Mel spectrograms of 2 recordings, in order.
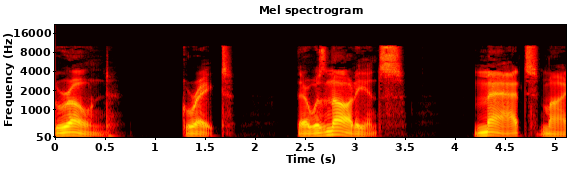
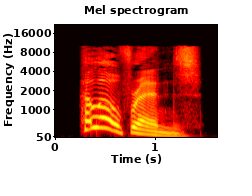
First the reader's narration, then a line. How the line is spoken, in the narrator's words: he said happily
